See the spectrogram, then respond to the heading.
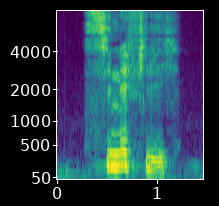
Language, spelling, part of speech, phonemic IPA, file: French, cinéphilie, noun, /si.ne.fi.li/, LL-Q150 (fra)-cinéphilie.wav
- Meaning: cinephilia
